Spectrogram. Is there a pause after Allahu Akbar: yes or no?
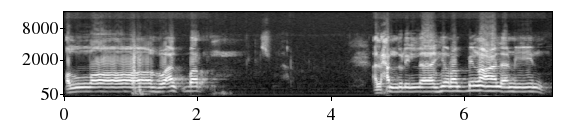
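yes. A silent pause comes between the two phrases.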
